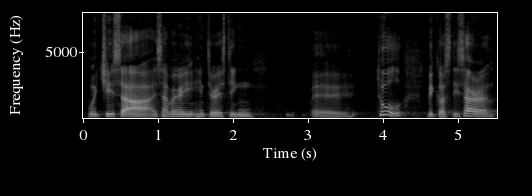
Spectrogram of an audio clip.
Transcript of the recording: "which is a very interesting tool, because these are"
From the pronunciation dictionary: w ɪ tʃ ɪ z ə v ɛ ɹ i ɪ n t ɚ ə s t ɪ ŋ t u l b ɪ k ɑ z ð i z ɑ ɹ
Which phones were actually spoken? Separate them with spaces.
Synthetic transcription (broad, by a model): w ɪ tʃ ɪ s ə v ɛ ɹ i ɪ n t ɚ ə s t ɪ ŋ t u l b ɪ k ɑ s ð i s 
